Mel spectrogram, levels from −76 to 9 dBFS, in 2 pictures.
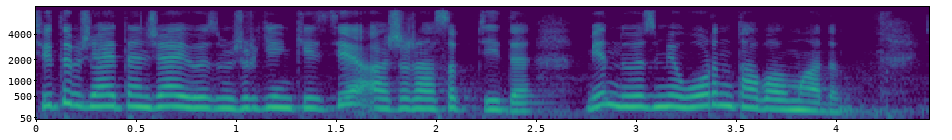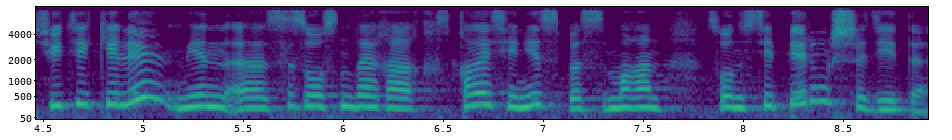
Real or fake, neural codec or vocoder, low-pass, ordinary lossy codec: real; none; 7.2 kHz; none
